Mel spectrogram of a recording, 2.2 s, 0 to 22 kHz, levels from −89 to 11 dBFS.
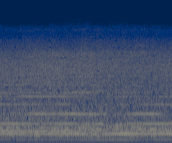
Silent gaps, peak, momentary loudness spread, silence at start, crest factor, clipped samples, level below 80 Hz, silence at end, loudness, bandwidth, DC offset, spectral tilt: none; -24 dBFS; 1 LU; 0 s; 12 dB; under 0.1%; -74 dBFS; 0 s; -36 LUFS; 14 kHz; under 0.1%; -4 dB/octave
